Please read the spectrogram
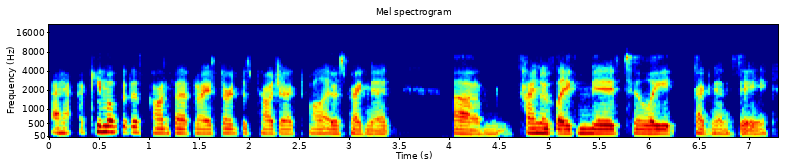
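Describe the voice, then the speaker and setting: A woman in her thirties from the United States, hosting a podcast in a relaxed, chatty way, with lots of fillers and restarts. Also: low voice, normal speed, vocal fry, no room sound, highs cut off. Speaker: podcast host. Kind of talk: casual conversation.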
